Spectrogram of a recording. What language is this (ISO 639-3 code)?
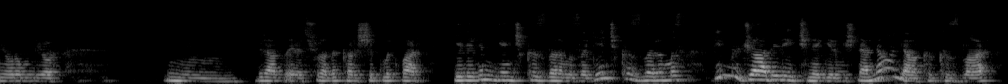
tur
